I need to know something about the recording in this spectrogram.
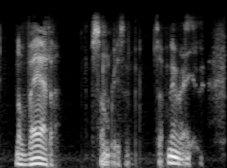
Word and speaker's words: Nevada: Nevada, which I used to pronounce as Nevada before I moved here because it is, you know, a Spanish word, but out here they don't they want to make it Nevada for some reason.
